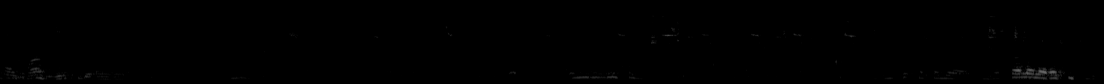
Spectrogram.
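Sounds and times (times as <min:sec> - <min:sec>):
faint bird chirps: 0:02.2 - 0:11.0.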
